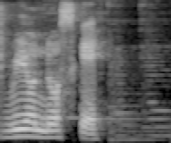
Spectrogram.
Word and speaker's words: Ryunosuke: That's the only way I can think of pronouncing it. So can you please give me the answer? It's Ryunosuke.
